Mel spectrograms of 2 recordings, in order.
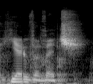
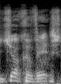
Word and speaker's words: Jovovich: Mila Djokovic. Mila Jovovich. I thought it was Djokovic, like the tennis player.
